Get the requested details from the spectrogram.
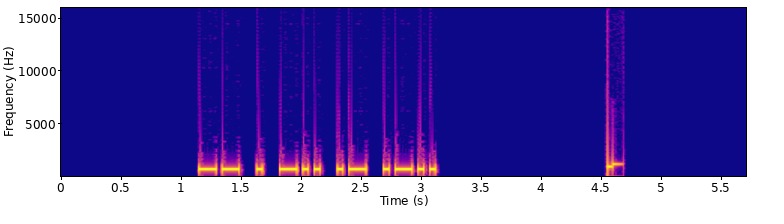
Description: Morse code, heard as a keyed tone, about 25 wpm, 700 Hz. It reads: MEDAL
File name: 5 Letter Words - First 3 Letters Given - 25wpm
